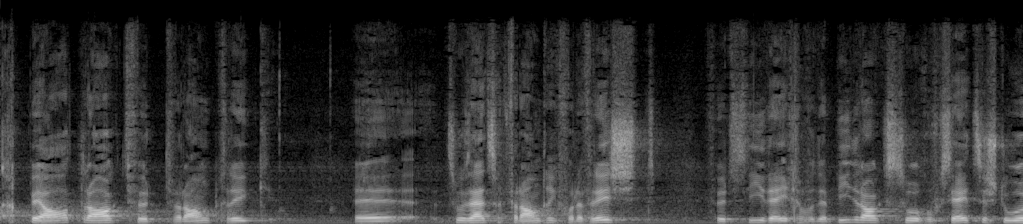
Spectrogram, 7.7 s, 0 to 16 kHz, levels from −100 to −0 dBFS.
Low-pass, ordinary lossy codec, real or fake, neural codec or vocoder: 14.4 kHz; AAC, 64 kbps; real; none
